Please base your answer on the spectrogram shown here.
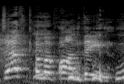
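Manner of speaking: loud, high, theatrical Elizabethan stage declamation. Joking about another speaker being ready to kill over 50 bucks, mock Shakespeare voice. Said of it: "I don't know why I went Shakespeare".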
